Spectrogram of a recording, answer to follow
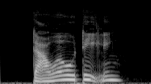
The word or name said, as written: dagafdeling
